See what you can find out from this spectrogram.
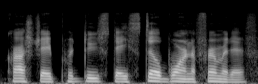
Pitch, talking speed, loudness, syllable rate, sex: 130 Hz, 140 wpm, -18 LUFS, 5.3 syllables/s, female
